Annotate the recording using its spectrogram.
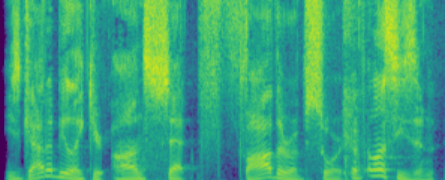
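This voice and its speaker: A man co-hosting a casual podcast chat, relaying entertainment news as an animated storyteller. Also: mid-range voice, fairly quick, slightly rough, dry recording. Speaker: podcast co-host.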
